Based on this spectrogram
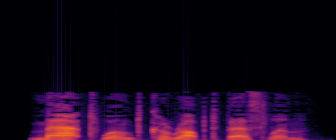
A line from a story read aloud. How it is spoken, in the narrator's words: Birgitta said dryly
